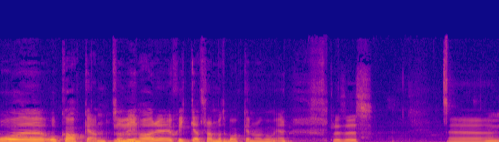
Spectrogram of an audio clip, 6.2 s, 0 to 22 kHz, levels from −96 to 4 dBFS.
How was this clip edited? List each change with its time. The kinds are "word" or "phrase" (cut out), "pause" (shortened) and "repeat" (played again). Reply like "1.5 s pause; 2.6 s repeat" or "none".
1.4 s word; 4.1 s pause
